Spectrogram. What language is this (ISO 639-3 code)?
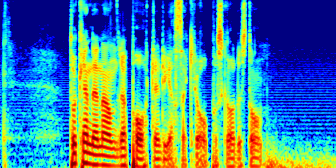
swe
